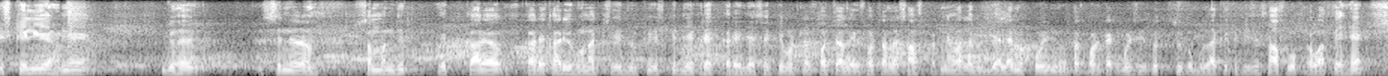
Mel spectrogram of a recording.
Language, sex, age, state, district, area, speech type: Hindi, male, 30-45, Bihar, Darbhanga, rural, spontaneous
